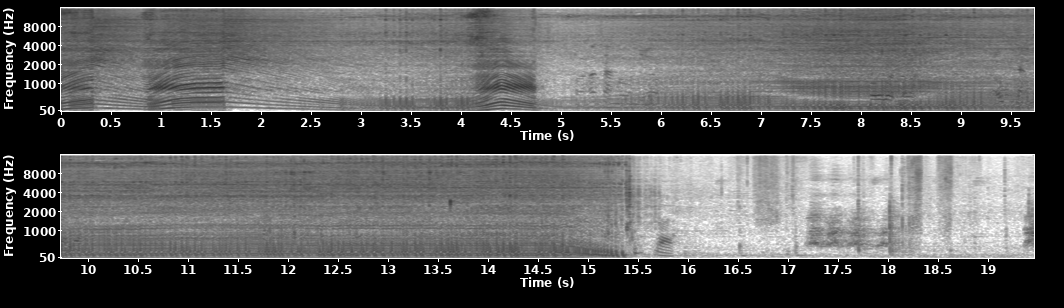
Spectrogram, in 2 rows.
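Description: Zenoah GE2KC two-stroke brush-cutter engine revved in short blips, its pitch rising and falling, then idling steadily before it stops near the end, leaving only faint handling clicks.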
